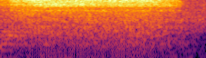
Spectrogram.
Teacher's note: 첫 번째 음절 S죠. 혀 위치, 윗니 안쪽과 이 몸이 만나는 치경 위치예요. 되셔서 공기 살짝 내보내면서 스 하지요.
